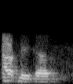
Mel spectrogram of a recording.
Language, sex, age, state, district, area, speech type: Hindi, male, 30-45, Uttar Pradesh, Mau, urban, conversation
